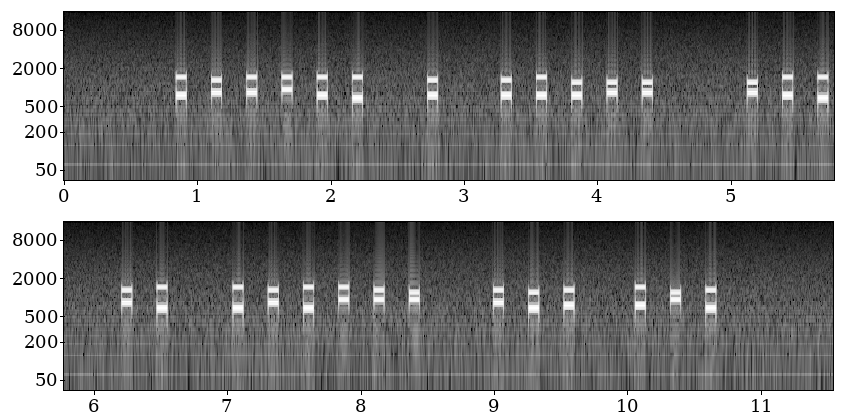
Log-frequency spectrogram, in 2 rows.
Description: DTMF, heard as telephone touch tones, dialled by machine, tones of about 80 ms. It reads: 689#63 5 56477 763 83 383#0* 815 6*2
